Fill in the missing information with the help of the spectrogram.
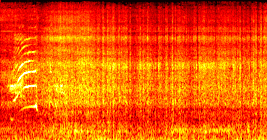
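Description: Speedboat running fast over open water: a steady, loud rush of engine, wind and water. In the first second a passenger lets out a brief high-pitched shriek.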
